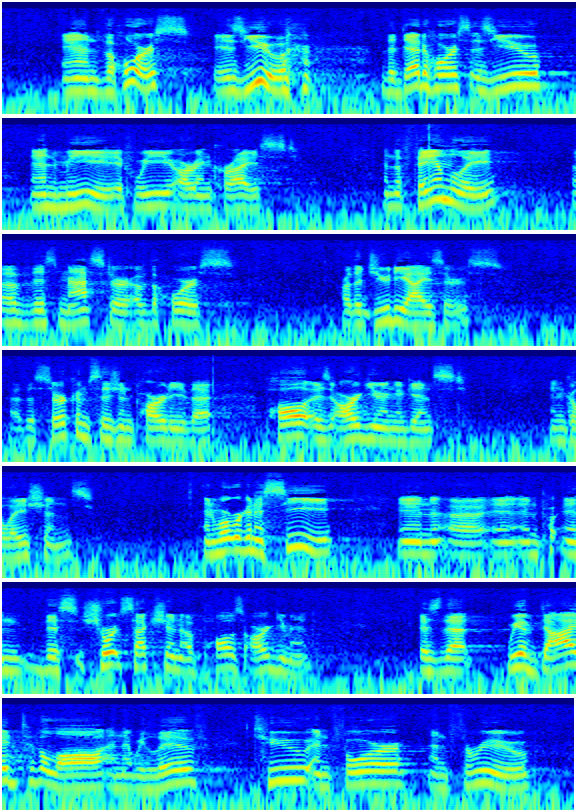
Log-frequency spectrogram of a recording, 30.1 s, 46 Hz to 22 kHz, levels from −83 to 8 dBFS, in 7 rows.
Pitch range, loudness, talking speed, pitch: 145-185 Hz, -26 LUFS, 145 wpm, 160 Hz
